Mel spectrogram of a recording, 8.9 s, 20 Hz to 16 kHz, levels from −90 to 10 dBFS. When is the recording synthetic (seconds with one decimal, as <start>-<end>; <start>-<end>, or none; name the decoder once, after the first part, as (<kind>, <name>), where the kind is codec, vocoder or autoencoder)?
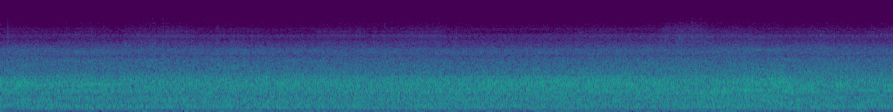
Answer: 0.0-1.5 (codec, SNAC); 6.7-8.9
